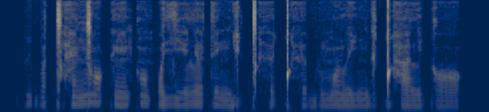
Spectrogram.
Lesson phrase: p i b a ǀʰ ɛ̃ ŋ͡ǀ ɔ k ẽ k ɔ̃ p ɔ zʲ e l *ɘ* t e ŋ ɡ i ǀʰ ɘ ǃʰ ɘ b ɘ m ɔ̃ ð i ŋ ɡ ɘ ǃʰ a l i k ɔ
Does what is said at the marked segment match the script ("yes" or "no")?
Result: yes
